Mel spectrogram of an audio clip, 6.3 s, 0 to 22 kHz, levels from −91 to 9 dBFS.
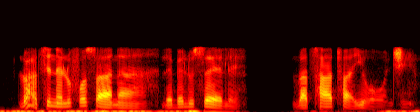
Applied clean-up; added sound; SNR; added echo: neural mask model Resemble Enhance denoiser.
